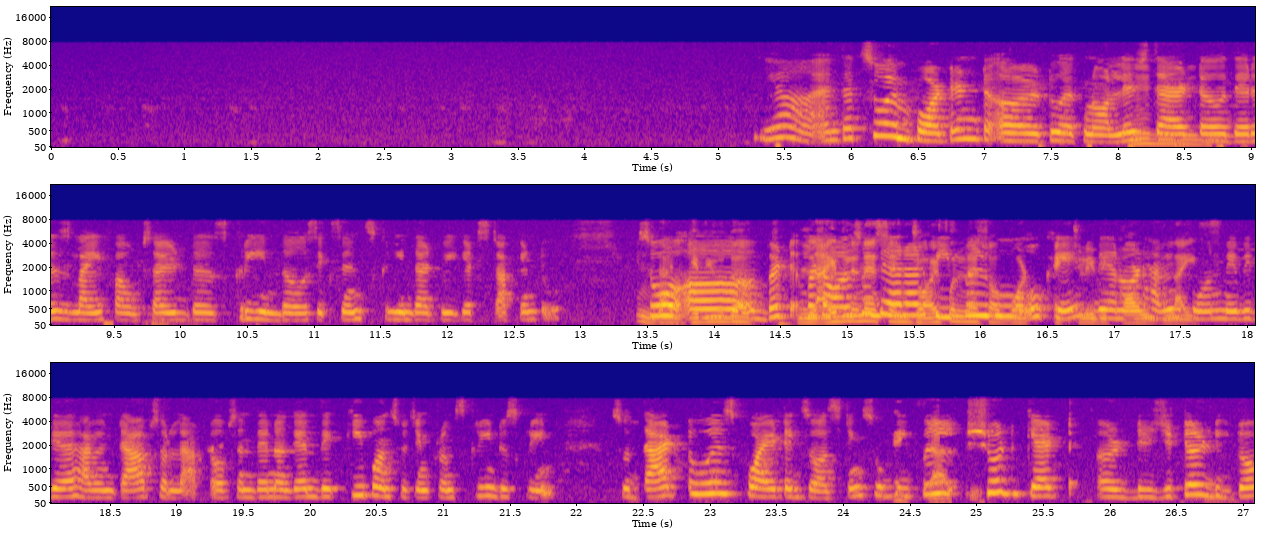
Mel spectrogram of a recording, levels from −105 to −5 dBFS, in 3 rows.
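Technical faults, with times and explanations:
Nothing wrong turns up in this speech recording; it's simply been through a call's microphone processing, so the deepest bass is trimmed and nothing reaches above 8 kHz, which is just how that path normally sounds.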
